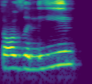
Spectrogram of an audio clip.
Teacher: علم یجعل کیدہم فی تضلیل، اور ذات کا مخرج بہت ہی، نہ یہ دال ہے اور نہ یہ زا والا زا ہے، اس کا مخرج دونوں کے بیچ کا ہے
